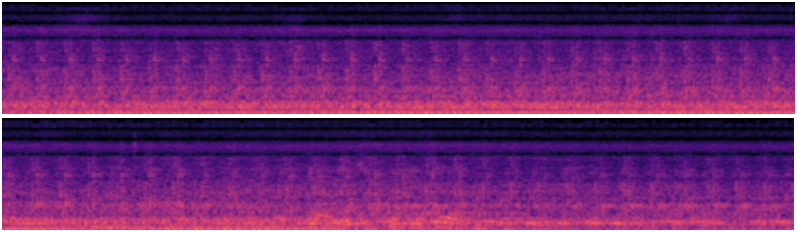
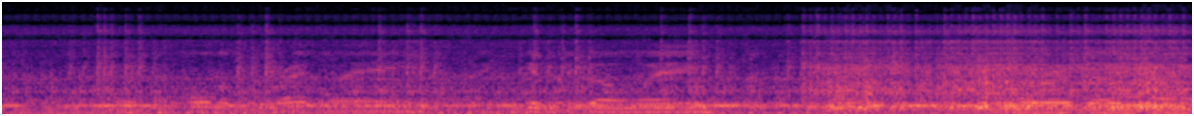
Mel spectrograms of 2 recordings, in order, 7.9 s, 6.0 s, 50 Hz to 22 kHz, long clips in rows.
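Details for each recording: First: General 340 floor drill press after refitting the pulley, belt and a longer bolt where it was chipped, tested with the belt guard on: steady low even hum, belt-guard rattle much better. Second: General 340 drill press running: fast metallic rattle over the motor hum, still present with the belt cover off and gone when the part is held by hand; tightening two bolts made a decent difference.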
